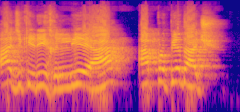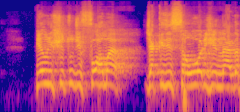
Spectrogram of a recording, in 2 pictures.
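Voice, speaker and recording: In a room with audible echo, a man uses a raised, projected voice at an extremely high pitch. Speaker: law professor. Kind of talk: lecture. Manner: fast; stumbling over words.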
